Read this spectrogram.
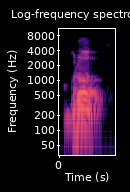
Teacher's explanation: শব্দের শুরুতে যদি রফলার সাথে অ থাকে তাহলে ওই অটাও ও হয়ে যায়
